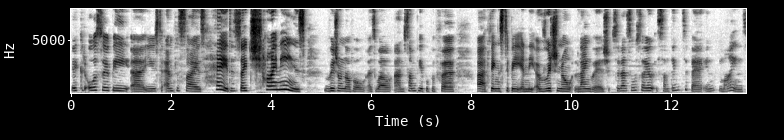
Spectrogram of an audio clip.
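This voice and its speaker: A woman's voice: mid-range voice, unhurried. A woman presenting informally online, explaining things in a slightly hesitant way.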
